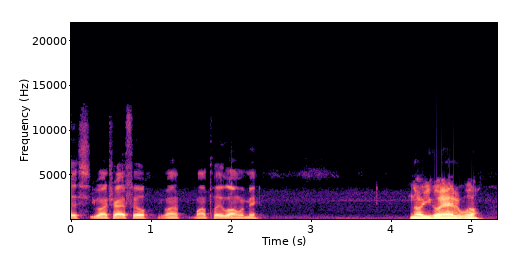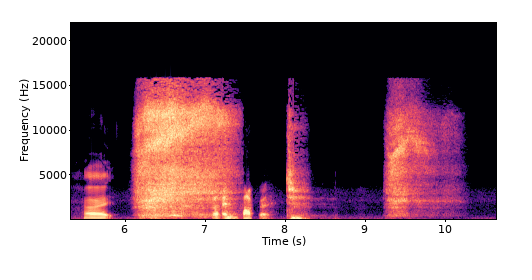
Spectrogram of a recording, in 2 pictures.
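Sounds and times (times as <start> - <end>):
speech: 0.0 - 2.4, 4.2 - 6.2, 7.1 - 8.4
deep breath during a relaxation breathing exercise: 6.1 - 7.5, 8.1 - 10.3.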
